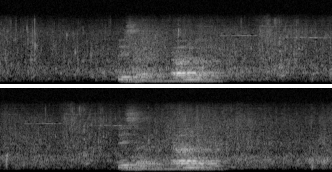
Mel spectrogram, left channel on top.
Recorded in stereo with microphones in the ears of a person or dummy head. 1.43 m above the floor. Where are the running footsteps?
15° left (ahead or behind), 4.5 m; by 2.2 s 30° left (ahead or behind), 3.5 m.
